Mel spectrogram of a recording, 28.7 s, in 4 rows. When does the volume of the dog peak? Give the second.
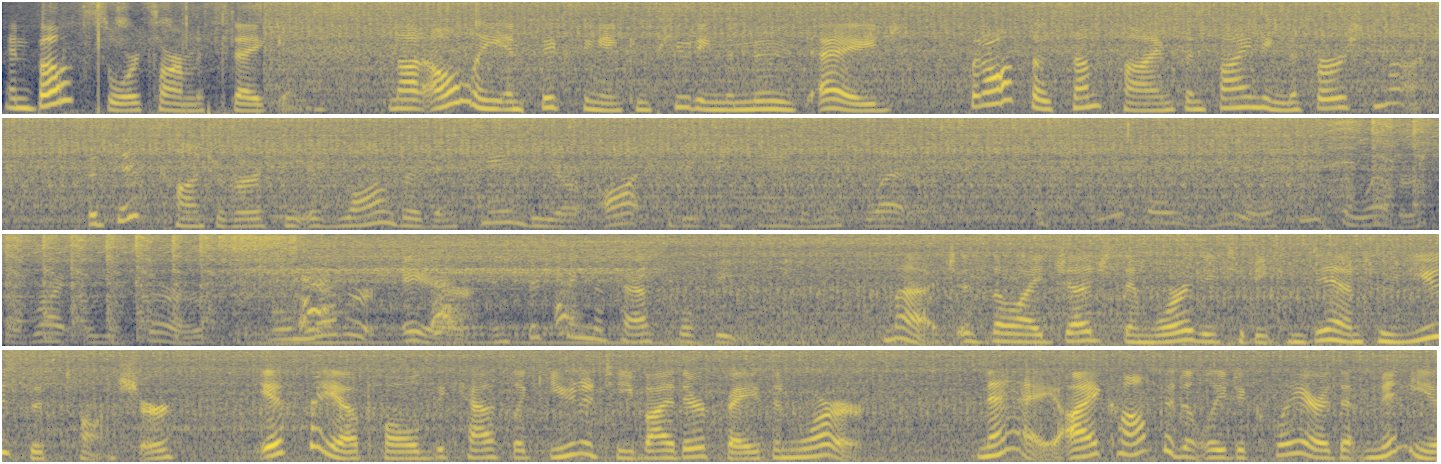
16 s.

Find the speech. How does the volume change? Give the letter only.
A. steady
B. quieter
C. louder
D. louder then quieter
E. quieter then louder
E.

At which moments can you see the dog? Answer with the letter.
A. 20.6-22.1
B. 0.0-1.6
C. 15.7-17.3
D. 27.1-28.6
C.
